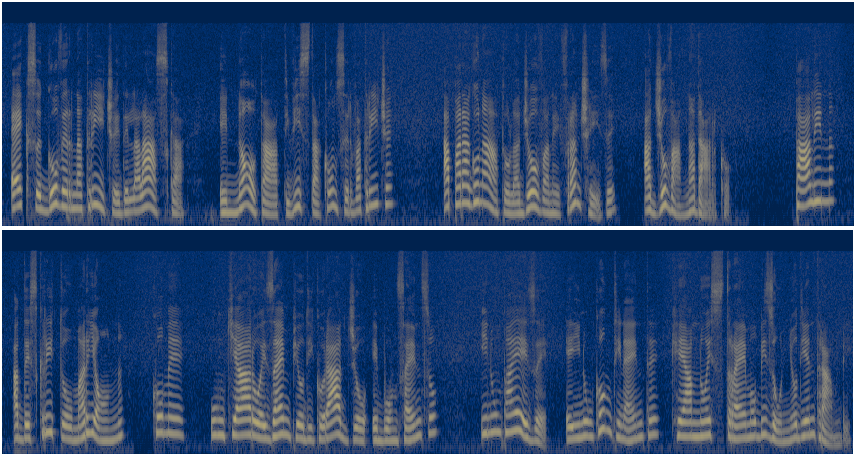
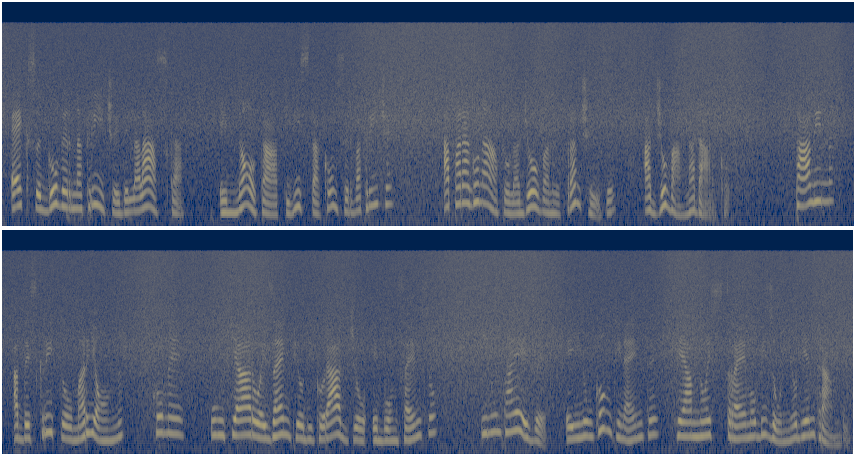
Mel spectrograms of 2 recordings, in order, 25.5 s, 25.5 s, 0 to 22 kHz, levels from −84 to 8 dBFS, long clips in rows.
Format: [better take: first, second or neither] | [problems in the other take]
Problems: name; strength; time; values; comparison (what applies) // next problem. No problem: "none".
first | hiss; loud; throughout; 3 dB below the speech; faint in the first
